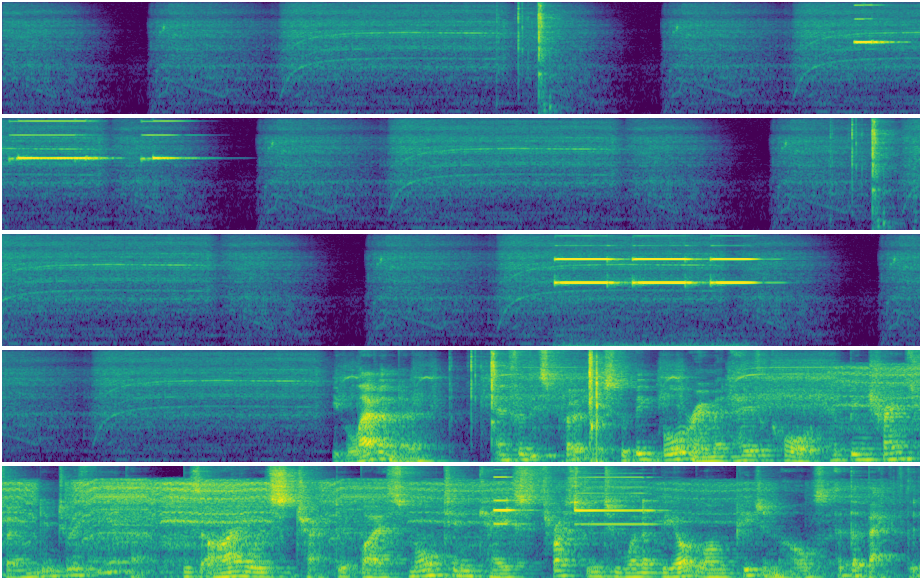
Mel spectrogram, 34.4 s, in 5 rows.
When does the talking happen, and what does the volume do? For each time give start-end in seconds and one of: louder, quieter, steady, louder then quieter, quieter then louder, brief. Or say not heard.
23.1-34.3 steady.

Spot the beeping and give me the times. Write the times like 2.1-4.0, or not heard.
6.3-8.3, 17.9-19.4, 31.2-32.5.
